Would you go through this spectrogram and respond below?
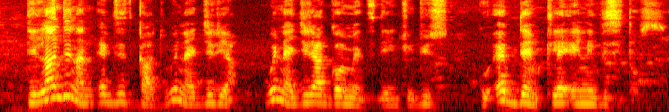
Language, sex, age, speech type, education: Nigerian Pidgin, male, 15-29, spontaneous, tertiary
